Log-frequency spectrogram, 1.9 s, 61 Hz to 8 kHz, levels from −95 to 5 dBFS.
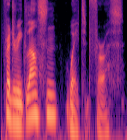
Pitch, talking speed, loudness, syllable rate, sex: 115 Hz, 155 wpm, -22 LUFS, 5.4 syllables/s, male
